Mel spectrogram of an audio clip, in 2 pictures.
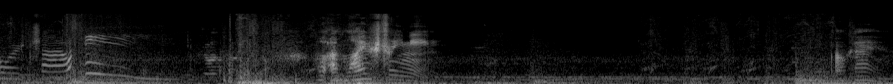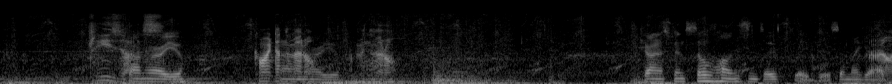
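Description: Electronic game sound effects whoosh and hum.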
